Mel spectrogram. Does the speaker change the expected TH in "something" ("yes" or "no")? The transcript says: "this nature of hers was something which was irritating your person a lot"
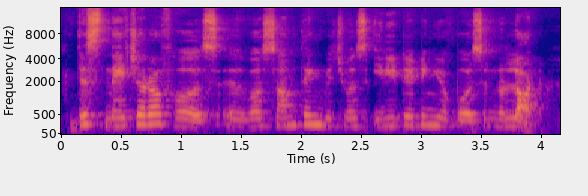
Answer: yes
